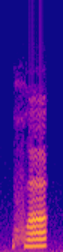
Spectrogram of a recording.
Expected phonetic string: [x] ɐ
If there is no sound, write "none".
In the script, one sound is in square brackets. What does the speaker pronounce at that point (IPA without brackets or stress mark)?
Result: xʷ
